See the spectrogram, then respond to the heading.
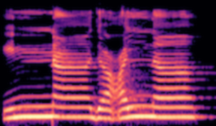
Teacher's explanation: انا پر نون مشدد اور میم مشدد پر کیا کرنا ہے؟ ہم نے گنہ کرنا ہے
